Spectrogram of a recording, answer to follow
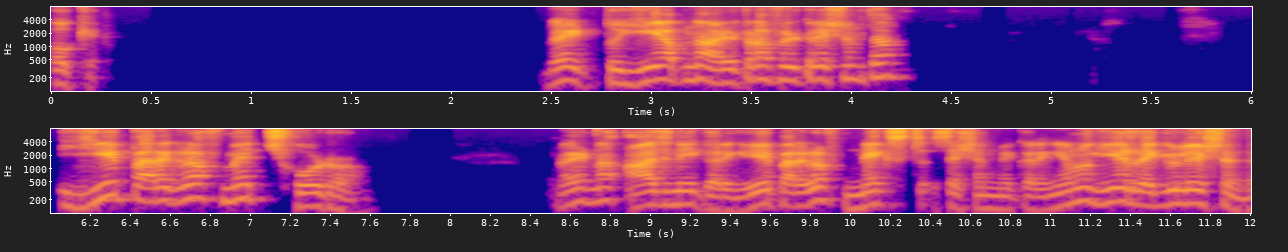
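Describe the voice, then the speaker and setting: A man's voice: fairly high pitch, fairly bright tone. A male biology teacher with an Indian accent, lecturing a live class, mixing Hindi and English and often checking that students follow. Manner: reads textbook lines slowly, then explains them.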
